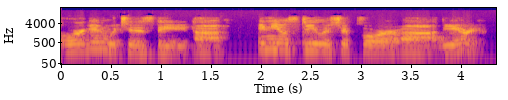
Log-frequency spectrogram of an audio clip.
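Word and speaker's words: INEOS: Turismo in Wilsonville Oregon which is the uh inos dealership for uh the area wow well that's a fancy dealership there I like it all right so did I pronounce it right inos yes inos Grenadier is the name of the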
